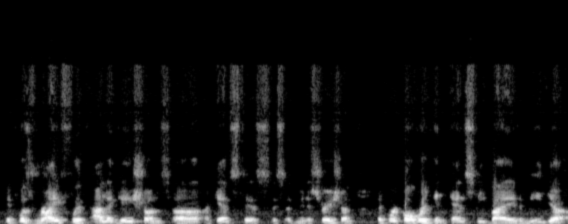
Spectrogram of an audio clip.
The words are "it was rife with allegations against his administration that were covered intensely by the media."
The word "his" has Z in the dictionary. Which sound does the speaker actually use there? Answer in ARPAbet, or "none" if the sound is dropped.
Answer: S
